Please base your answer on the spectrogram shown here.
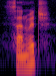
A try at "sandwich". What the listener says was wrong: Are you saying it with a D or a G? No, you're says it with a G as well. Putting a G into sandwich when they say sandwich.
